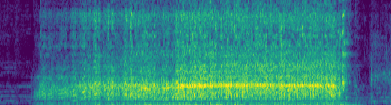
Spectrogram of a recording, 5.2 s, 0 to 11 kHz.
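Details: Reely FreeMen 2.0 brushed 1:10 RC crawler: high buzzing motor with a thin steady squeal and gritty rasp, dry axles/gearbox squeaking and grinding; owner greases them to fix.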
